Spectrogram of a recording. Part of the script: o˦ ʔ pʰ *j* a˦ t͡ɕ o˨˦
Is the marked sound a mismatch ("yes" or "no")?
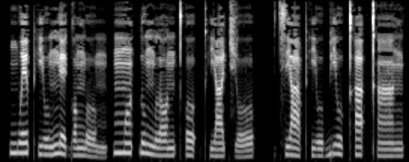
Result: no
